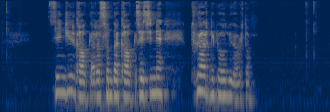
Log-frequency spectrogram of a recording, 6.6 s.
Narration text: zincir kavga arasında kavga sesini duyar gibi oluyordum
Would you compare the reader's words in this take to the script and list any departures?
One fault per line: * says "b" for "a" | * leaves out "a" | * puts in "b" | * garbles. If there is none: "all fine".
all fine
